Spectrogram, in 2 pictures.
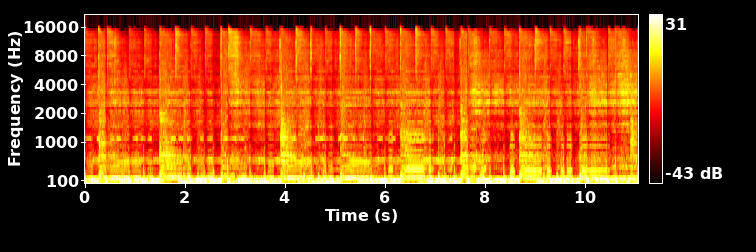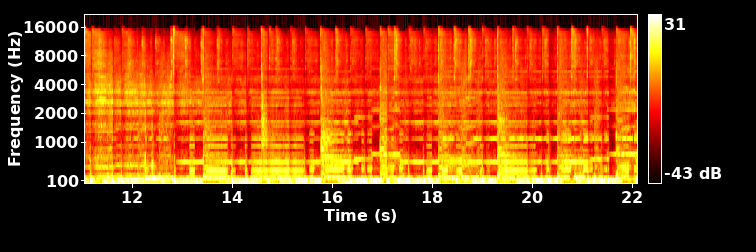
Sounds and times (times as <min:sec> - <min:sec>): Music: 0:00.0 - 0:22.1.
